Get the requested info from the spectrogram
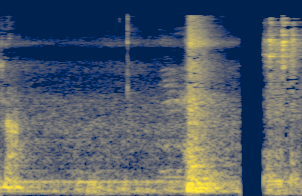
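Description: A single short thump about one and a half seconds in, over a faint steady hum, followed by a moment of dead silence where the recording is cut.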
